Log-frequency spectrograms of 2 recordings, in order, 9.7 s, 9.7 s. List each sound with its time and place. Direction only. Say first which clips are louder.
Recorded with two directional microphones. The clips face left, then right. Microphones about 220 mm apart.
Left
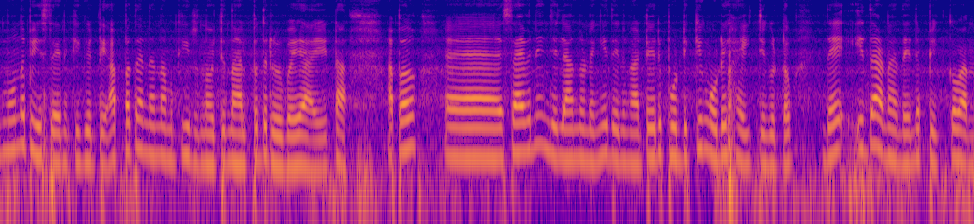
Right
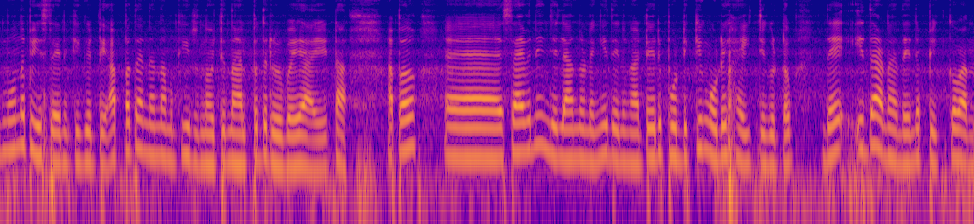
0.3 s speech: right 3 dB; 40° right (ahead or behind)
